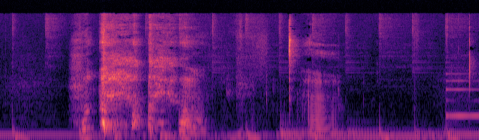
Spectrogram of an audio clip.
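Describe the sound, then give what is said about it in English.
Several harsh coughs come in a quick cluster, fairly loud, followed by some throaty vocal sounds over a steady low hum. “Should I cut out the coughs? There's a lot of coughs.”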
